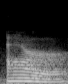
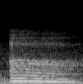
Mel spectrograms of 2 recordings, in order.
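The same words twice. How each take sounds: First: It is said in an American accent. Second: It is said in a British accent. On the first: "Kalau orang American" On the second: "Kalau kalau British"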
